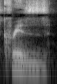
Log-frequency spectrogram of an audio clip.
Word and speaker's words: Kriz: Kriz. Sounds like Chris, but it's Kriz with a Z.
